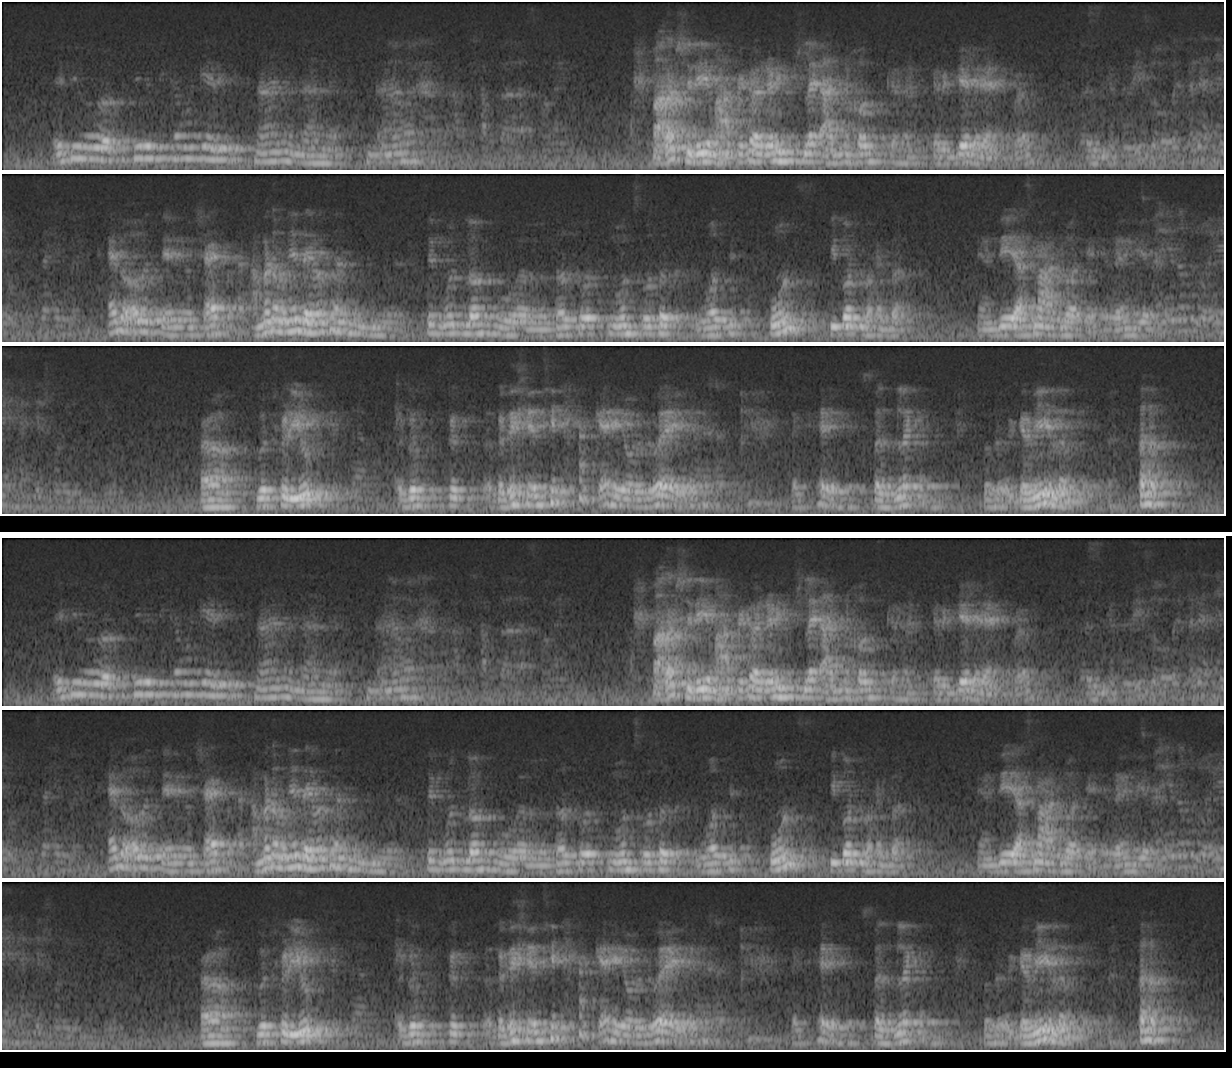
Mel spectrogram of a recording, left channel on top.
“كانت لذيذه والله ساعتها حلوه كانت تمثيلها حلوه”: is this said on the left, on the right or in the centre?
Right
